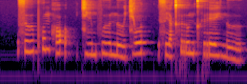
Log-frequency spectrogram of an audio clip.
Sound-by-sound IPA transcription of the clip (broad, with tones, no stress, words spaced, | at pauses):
sɯː˦˥pʰo˥˩mhɔ˦˥ʔ | t͡ɕiː˧mfɯː˧ nɯː˩˦t͡ɕoː˦˥t̚ | si˩˦a̯kʰru˧n kʰreː˧jnɯː˨˩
